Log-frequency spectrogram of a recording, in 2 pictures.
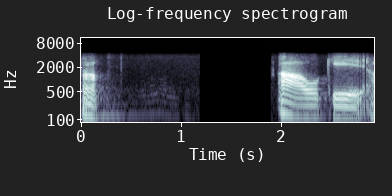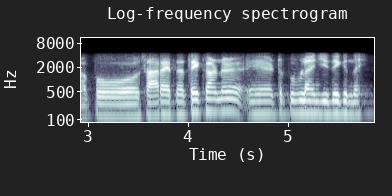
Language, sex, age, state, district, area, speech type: Malayalam, male, 60+, Kerala, Wayanad, rural, conversation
